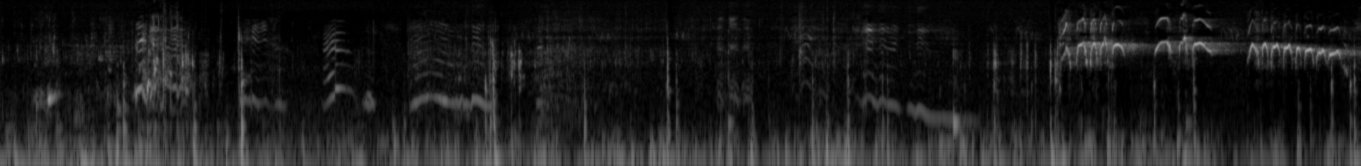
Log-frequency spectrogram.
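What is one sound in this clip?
A young girl talks and squeals excitedly up close.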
